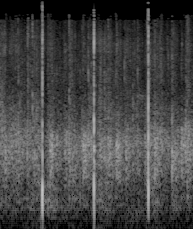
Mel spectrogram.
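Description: Three sharp hand claps at an even pace during a church praise service, each a crisp slap standing out over a faint steady background.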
